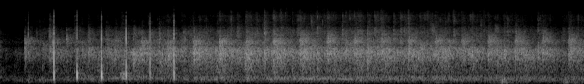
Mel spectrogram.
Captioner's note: applause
